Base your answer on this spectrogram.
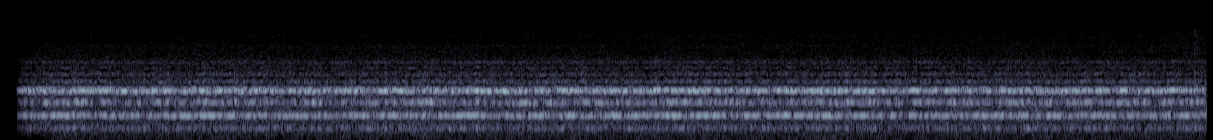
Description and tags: Draft of air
